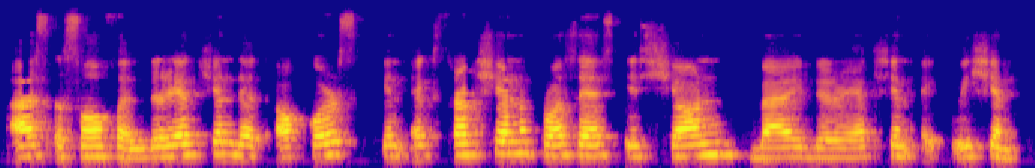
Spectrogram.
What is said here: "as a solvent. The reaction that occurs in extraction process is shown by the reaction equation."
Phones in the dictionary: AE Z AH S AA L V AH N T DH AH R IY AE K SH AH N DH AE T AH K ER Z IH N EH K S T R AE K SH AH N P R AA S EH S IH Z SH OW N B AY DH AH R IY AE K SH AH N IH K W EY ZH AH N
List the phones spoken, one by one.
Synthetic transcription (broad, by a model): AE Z AH S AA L F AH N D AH R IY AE K SH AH N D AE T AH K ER S IH N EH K S T R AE K SH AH N P R AA S EH S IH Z SH OW N B AY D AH R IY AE K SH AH N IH K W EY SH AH N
